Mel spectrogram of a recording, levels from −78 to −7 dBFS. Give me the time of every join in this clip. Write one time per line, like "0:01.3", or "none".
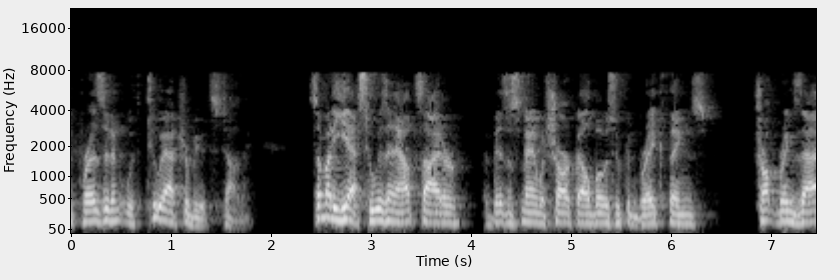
none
